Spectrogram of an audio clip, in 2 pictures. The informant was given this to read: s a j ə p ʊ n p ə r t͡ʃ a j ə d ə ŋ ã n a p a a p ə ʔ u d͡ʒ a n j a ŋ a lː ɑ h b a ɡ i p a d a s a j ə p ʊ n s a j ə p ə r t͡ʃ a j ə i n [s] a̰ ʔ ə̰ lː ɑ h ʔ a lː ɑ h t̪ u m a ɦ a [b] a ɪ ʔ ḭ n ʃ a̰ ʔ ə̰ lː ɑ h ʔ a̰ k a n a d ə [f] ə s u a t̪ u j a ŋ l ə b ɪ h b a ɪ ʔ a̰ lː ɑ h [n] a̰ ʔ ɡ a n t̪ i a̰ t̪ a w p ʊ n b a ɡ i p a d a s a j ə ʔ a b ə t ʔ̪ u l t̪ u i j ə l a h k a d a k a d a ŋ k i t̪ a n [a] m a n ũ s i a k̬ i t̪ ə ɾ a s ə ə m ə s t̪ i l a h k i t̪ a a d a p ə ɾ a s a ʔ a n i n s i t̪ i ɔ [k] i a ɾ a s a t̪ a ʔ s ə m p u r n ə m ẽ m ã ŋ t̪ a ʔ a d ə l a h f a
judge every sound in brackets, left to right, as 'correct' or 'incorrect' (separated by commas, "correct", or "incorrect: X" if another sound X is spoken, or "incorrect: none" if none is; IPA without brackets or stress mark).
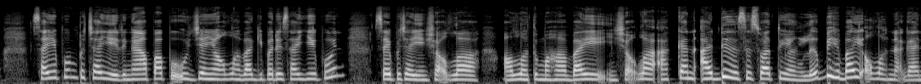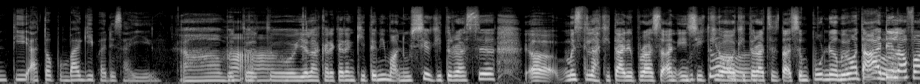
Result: incorrect: ʃ, correct, incorrect: s, correct, incorrect: i, correct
